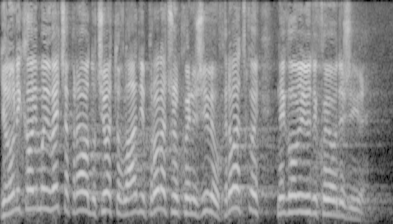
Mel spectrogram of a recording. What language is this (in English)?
Croatian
